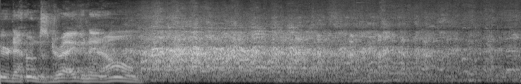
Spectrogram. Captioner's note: audience laughing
